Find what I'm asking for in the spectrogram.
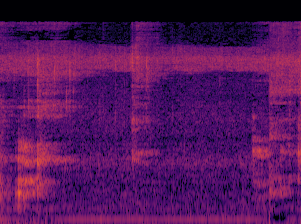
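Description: Grated carrot frying in ghee with steady sizzling and occasional stirring scrapes, close and continuous for the whole stretch.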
